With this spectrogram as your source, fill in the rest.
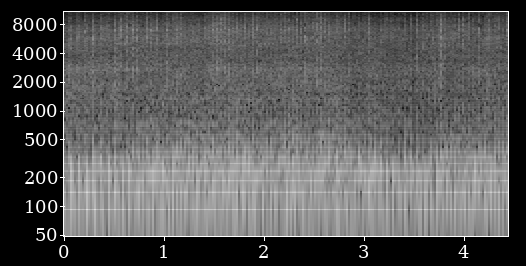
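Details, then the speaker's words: Single-cylinder motorcycle idling evenly after a valve adjustment, with a sharp, rapid puffing chatter from an exhaust leak; the engine itself now runs smoothly, and the earlier piston-like rattle was traced to the valves. "este ruido desde el escape le dejó escapar el aire por ahí"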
